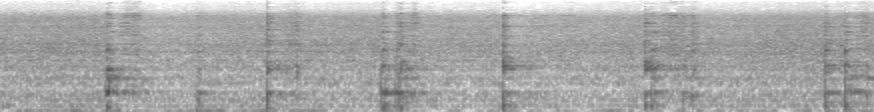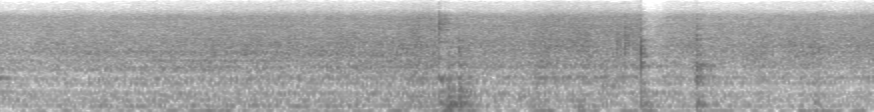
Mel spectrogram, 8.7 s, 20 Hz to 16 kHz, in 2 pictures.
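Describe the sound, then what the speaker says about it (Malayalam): Chopped onions, three of them, sautéing in a pan for Kerala beef biryani: a steady sizzle with repeated sharp scraping clicks of a spoon stirring at intervals, close and fairly loud, with no voices. "ആദ്യം 3 സവാള അരിഞ്ഞത് നമുക്ക് വഴറ്റിയെടുക്കാം"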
